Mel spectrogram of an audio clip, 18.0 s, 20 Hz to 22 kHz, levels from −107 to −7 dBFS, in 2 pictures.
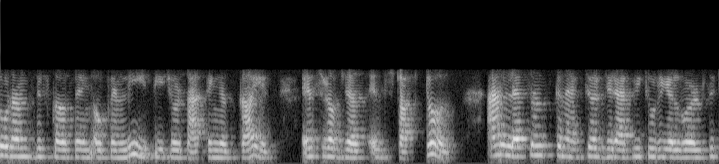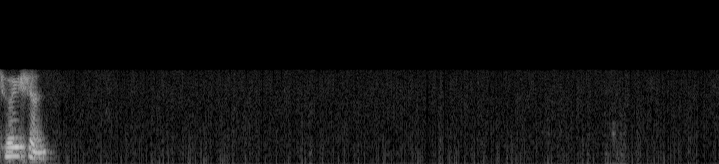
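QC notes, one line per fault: Throughout: AMR narrowband mobile codec. The speech has been squeezed into a low-rate mobile speech coder. The sound points to AMR-NB at around 5.9 kbps, and the damage is heavy. Energy sits in a band of roughly 250 Hz to 3.5 kHz with nothing above 3.5 kHz, which leaves the voice thin and muffled. At this bit rate the coder can place only a few excitation pulses per frame to drive its vocal-tract model, so voiced sounds come out buzzy and synthetic.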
